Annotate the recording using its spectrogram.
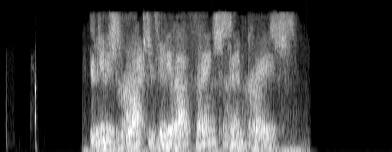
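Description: A group of men and women respond together over an online call.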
